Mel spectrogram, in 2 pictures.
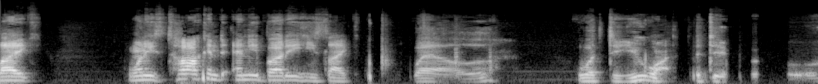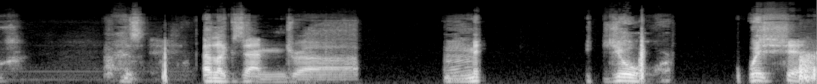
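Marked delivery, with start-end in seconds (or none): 3.1-12.1 really deep, slow drawl, sentences stretched way out. Describing how a man talks to anybody, the speaker imitates him: imitating his really deep voice. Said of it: "He's got that really deep voice".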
